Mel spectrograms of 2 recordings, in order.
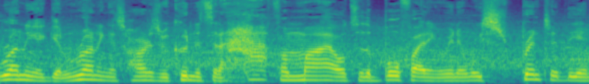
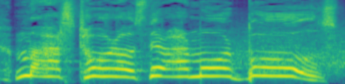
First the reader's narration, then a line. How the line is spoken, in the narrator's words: someone yelled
